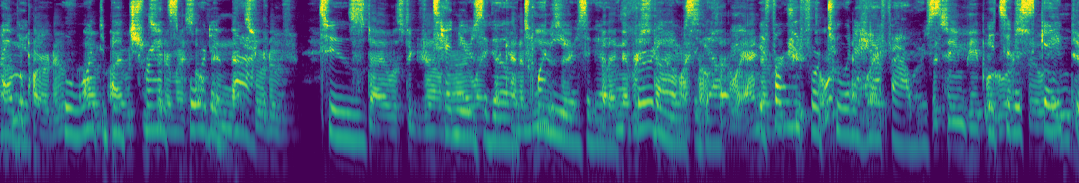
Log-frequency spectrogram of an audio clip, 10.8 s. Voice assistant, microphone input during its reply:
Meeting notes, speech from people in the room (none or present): present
